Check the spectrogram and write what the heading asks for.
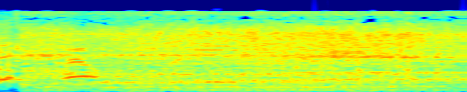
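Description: Steady running noise of a vehicle engine with street noise, and a brief voice about half a second in.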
